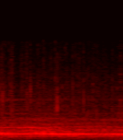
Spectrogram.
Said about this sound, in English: that got the crowd excited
